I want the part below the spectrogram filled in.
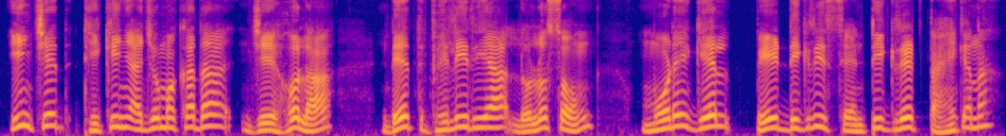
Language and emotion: Santali, surprised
